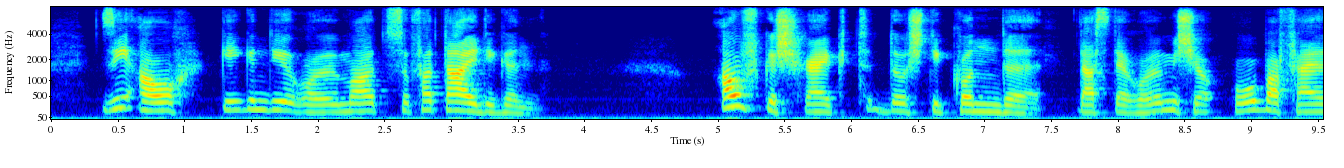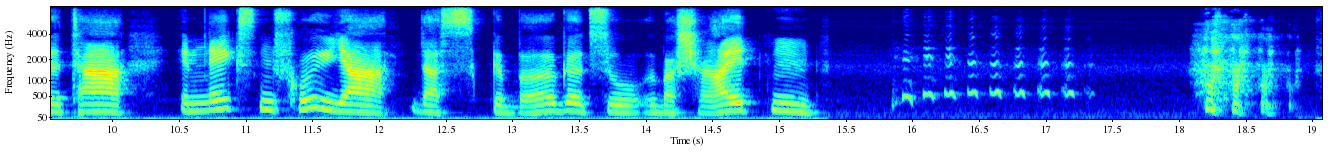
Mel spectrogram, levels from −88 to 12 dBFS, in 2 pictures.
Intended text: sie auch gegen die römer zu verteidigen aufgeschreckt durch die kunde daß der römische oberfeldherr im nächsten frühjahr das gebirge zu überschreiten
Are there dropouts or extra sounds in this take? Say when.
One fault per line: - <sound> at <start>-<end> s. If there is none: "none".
- laugh at 15.9-17.4 s
- laugh at 18.1-18.9 s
